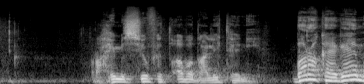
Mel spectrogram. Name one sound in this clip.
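An elderly man speaks with animation close by.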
